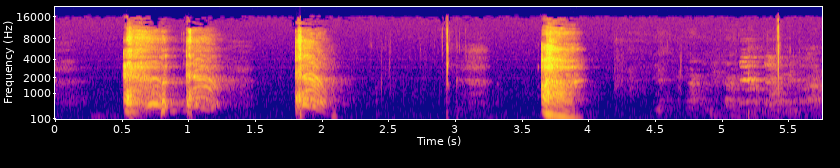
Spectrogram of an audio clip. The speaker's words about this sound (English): Can I just cough really hard one time?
